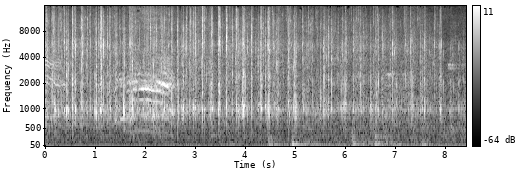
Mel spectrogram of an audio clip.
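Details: Horses, thoroughbreds ridden by cavalry in samurai armour at the Soma Nomaoi festival: a rapid, irregular clatter of hooves throughout, mixed with loud voices of people and crowd noise.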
